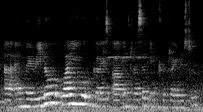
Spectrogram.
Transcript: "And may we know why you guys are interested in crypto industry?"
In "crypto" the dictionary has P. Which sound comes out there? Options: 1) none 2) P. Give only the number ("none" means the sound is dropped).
1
